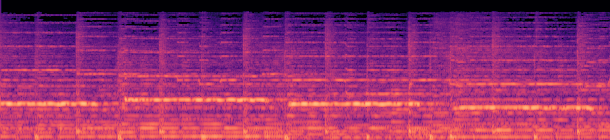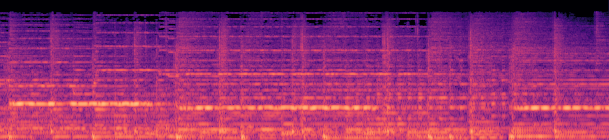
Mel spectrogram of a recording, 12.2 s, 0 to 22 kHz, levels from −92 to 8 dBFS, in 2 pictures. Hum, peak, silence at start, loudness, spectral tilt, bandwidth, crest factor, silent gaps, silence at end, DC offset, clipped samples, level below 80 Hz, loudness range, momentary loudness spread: none; 0 dBFS; 0 s; -13 LUFS; -5 dB/octave; 15.5 kHz; 12 dB; none; 0 s; under 0.1%; under 0.1%; -32 dBFS; 2 LU; 5 LU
